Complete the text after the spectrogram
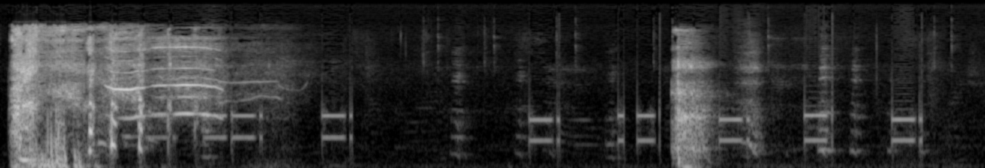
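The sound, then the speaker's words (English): A quick series of short, clear phone keypad dialing beeps from an Android phone SDK emulator, evenly spaced and fairly loud, interrupted by a couple of brief noisy bursts like a cough, with no talking. “Apparently, I'm calling somebody.”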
